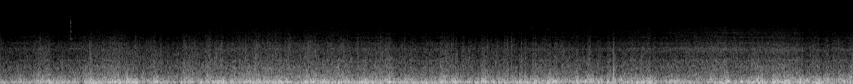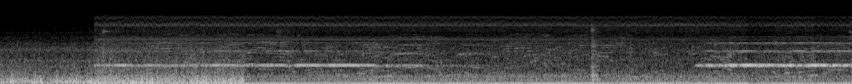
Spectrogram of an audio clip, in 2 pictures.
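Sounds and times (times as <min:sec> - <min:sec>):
wind buffeting microphone: 0:00.0 - 0:13.1
moving train rumble: 0:00.0 - 0:17.0
steady high tone: 0:09.5 - 0:17.0.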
